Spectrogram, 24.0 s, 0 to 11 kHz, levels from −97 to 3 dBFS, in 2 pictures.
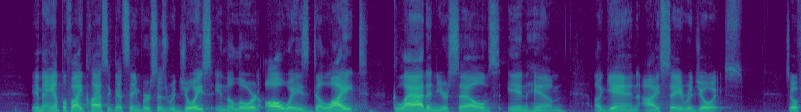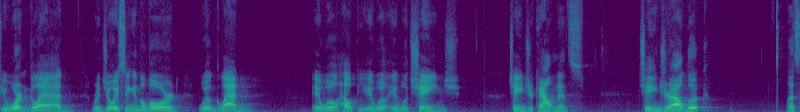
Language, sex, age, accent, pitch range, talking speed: English, male, 30-49, American, 110-135 Hz, 120 wpm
